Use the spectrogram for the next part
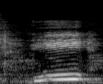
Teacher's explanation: یہ ہا جو ہے یہ سینے کے جوڑ سے ادا کریں. ہی مگر میم ساکن ہے, اس کو ہا کو میم کے ساتھ ملائیں گے.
